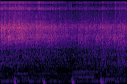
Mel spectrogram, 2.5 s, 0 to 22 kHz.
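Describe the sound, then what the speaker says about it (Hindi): Yogurt fries in a pan for a chicken fajita filling, making a faint, even sizzle with soft periodic stirring thumps about every half second, and no voices. "दही डाल के इसको मैं थोड़ा सा भूनूंगी 2 से 3 मिनट अच्छे से"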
